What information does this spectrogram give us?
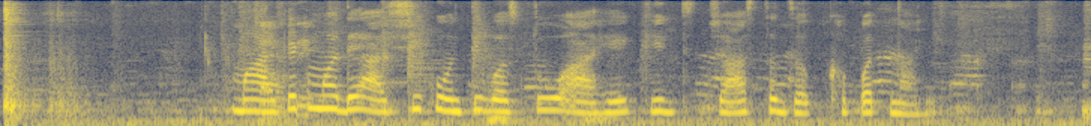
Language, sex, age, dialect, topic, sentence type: Marathi, female, 18-24, Standard Marathi, agriculture, question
